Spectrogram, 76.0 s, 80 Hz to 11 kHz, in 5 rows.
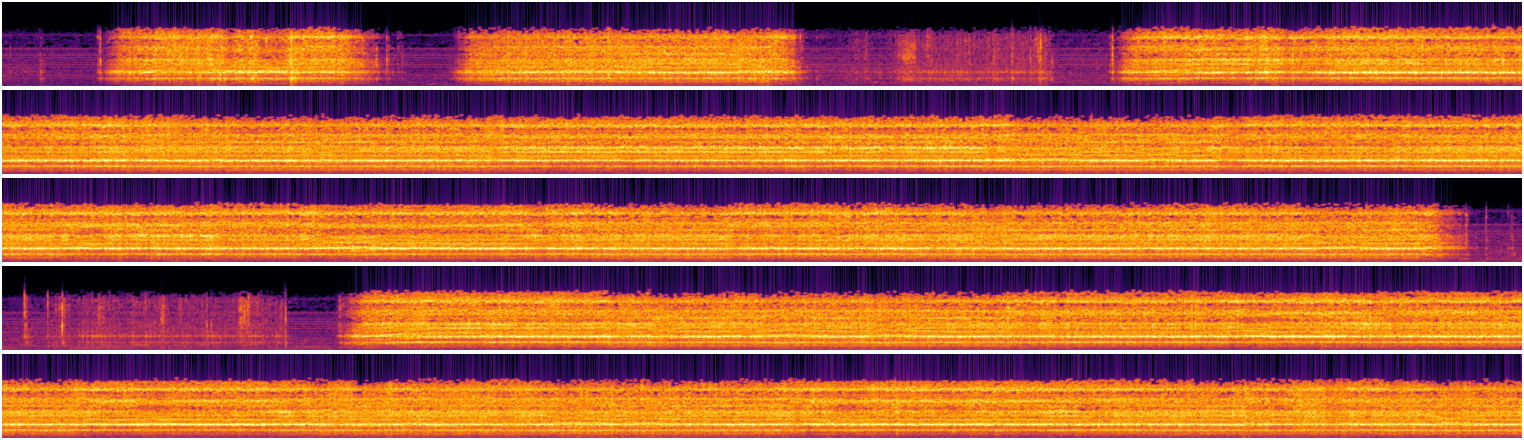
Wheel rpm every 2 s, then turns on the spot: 40, 130, 80, 150, 20, 40, 160, 160, 160, 160, 160, 160, 160, 160, 160, 160, 160, 160, 160, 160, 160, 160, 80, 10, 40, 160, 160, 160, 160, 160, 160, 160, 160, 160, 160, 160, 160, 160.
8-10 46-48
